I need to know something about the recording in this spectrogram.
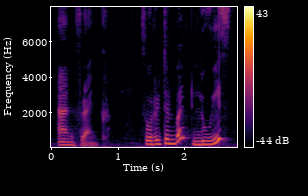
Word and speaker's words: Anne Frank: who was anne frank some people pronounce this at annie frank but not like that so better to pronounce it anne frank so written by louise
